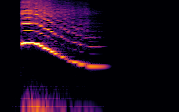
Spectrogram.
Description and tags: Pan pipe Down
very quick scale down on pan pipe
down, pipe, quick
